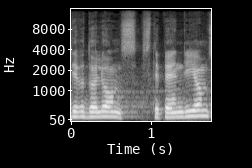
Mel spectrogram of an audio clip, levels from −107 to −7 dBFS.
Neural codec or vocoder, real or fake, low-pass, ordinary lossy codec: none; real; 14.4 kHz; AAC, 96 kbps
